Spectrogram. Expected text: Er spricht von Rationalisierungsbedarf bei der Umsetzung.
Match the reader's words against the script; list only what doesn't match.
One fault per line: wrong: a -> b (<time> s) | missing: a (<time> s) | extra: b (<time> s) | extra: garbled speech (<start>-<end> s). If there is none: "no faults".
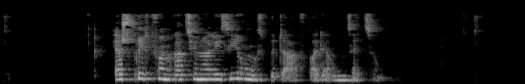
no faults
